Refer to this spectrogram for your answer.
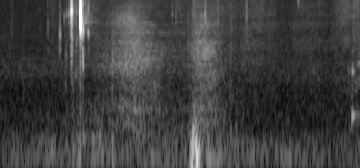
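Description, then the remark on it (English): A soft, muffled sneeze on the first day of winter: a small click, then a breathy hiss that ends in one short, stifled burst. No one is talking, and the sound is fairly quiet. “Bless you.”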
